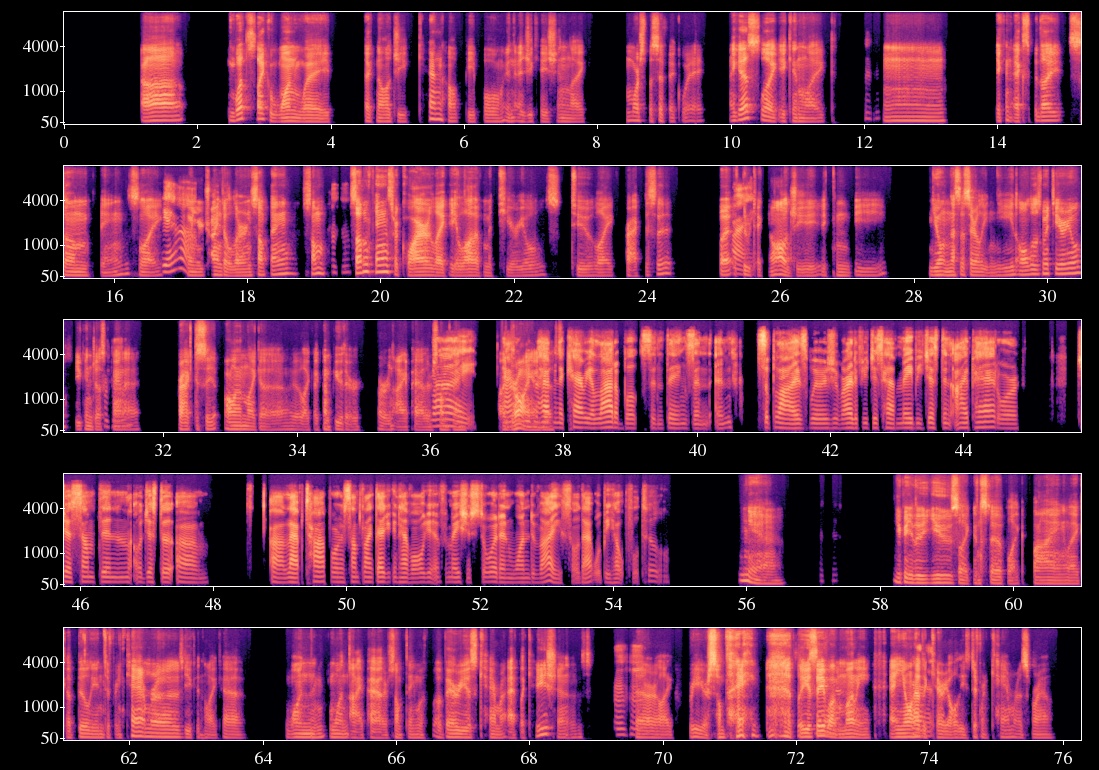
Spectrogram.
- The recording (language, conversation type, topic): English, unstructured, Can technology help education more than it hurts it?
- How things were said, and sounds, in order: drawn out: "mm"; tapping; other background noise; laughing while speaking: "or something"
